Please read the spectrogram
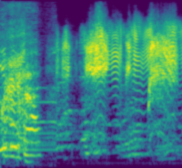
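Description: Cartoon housefly buzzing, its high buzz wavering up and down in pitch as it flies about, over soft background music. It starts just under a second in, after a short voice at the very start.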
